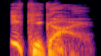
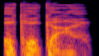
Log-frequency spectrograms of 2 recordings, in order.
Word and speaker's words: ikigai: It was almost always the same 3 syllables, ikigai. So what is ikigai? Well, let us break it down. It is a compound of 2 Japanese roots. Iki, meaning life. Gai, meaning worth or reason.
